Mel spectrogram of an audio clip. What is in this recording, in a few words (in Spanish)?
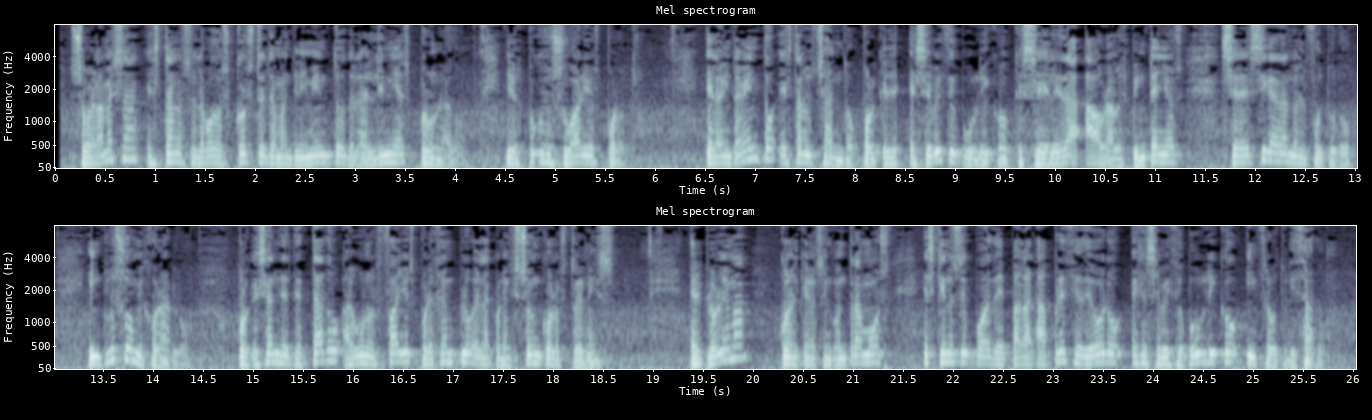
noticias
